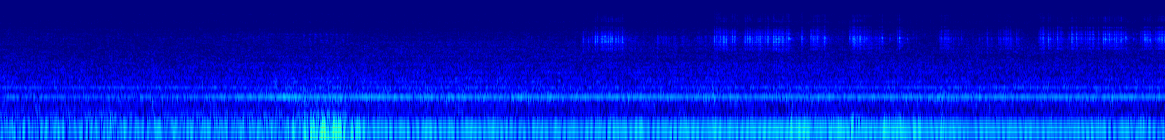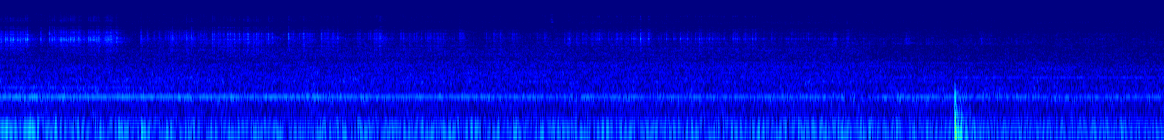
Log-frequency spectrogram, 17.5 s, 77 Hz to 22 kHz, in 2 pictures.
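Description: Seagate ST6000DX000 7200 RPM hard drive running a random 4K read benchmark, with a steady spindle hum. From about four seconds in, a rapid clatter of seek clicks comes in for several seconds and then fades: the loud seek mode the drive goes into when its enclosure is tilted or moved while busy. A single knock near the end.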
